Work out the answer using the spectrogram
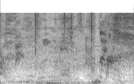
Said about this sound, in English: There's just so much like slapping and grunting going on during this.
